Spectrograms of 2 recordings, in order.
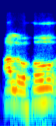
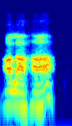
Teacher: the O vowel at the end would have been pronounced ah so instead of aloho it would have been Allah um in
